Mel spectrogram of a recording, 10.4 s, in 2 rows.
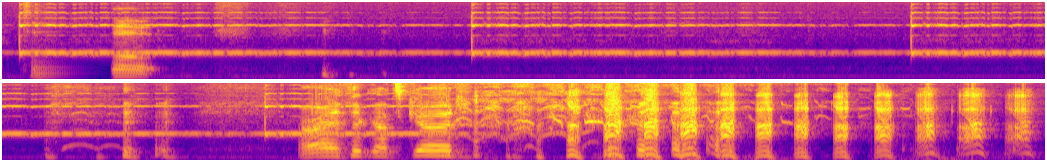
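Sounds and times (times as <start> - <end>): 
sonar ping sound effect: 0.0 - 7.6
steady tonal hum: 0.0 - 10.1
speech: 0.1 - 0.9, 6.7 - 9.9
laughter: 5.4 - 6.1, 7.0 - 10.4.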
